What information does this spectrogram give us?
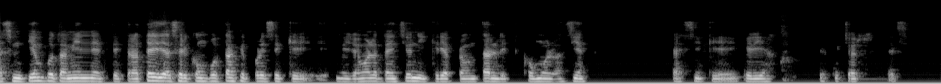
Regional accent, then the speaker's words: Nazareno, Salta, Argentina; yo ahora actualmente estoy en Salta, pero yo soy del interior de Salta, bien al norte de Salta, de departamento de Santa Victoria, de un pueblo que es Nazareno, que está bien al norte.

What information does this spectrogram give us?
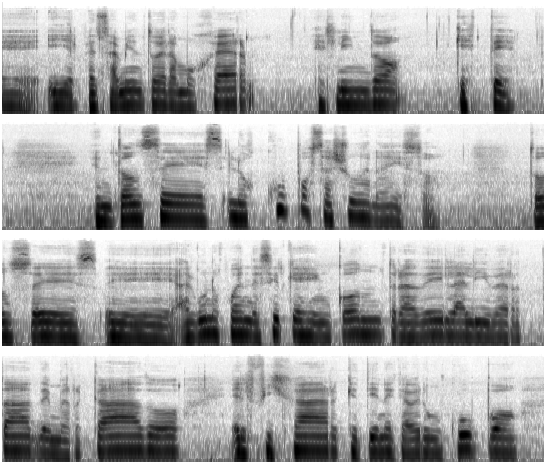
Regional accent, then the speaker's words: Rosario, Santa Fe, Argentina; Yo soy de Rosario y me pongo a pensar con gente que viene de otros lugares

